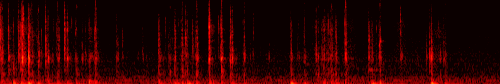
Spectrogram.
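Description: Fingertips tap the keys of a black plastic low-profile computer keyboard in irregular bursts of typing. The keystrokes are short, dry clicks with a bright, sharp edge over a soft low thump. Between the quick runs of keys there are brief pauses.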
